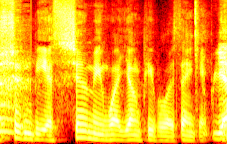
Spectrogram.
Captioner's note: laughs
